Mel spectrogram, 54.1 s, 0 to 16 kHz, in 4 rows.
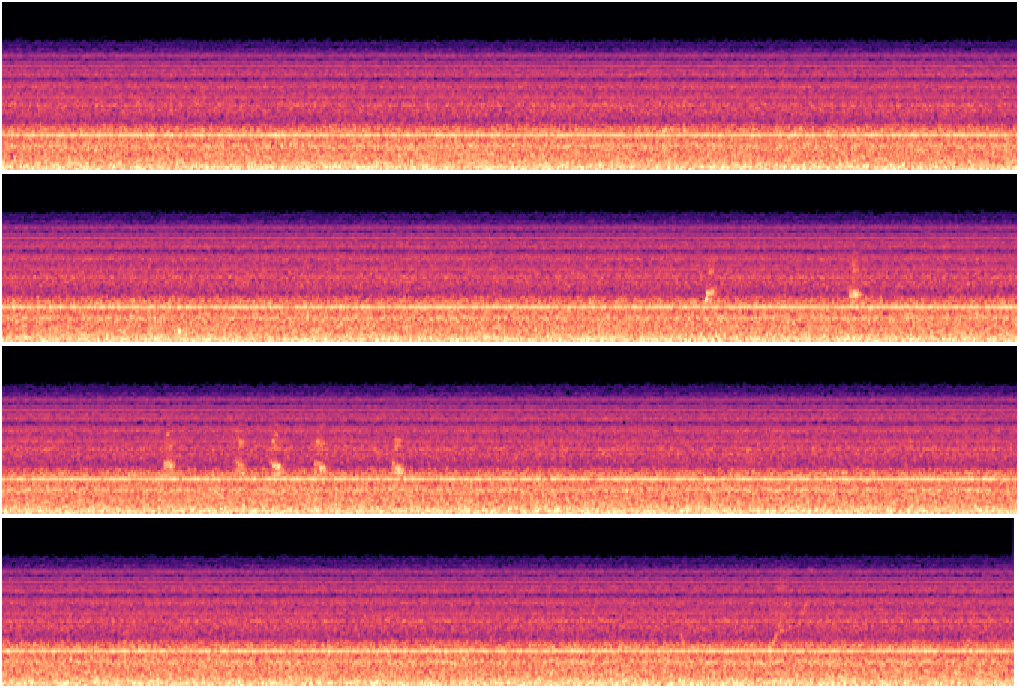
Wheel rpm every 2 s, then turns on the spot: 0, 0, 0, 0, 0, 0, 0, 0, 0, 0, 0, 0, 0, 0, 0, 0, 0, 0, 0, 0, 0, 0, 0, 0, 0, 0, 0.
none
